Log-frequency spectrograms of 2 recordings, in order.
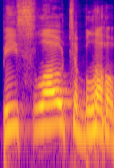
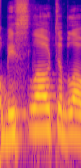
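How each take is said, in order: First: Slow stressed, louder and higher; punchy slogan. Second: Said in the usual way. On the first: Shown as a demonstration. Pastor repeating his catchphrase, stress on slow. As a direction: hit slow hard in Be slow to blow. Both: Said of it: "Everybody say slow".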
